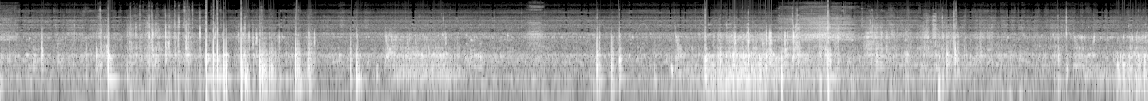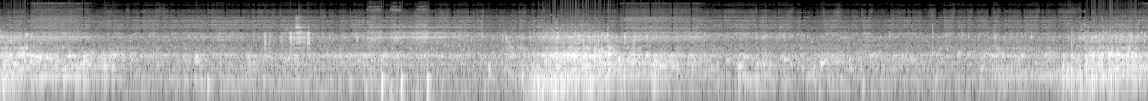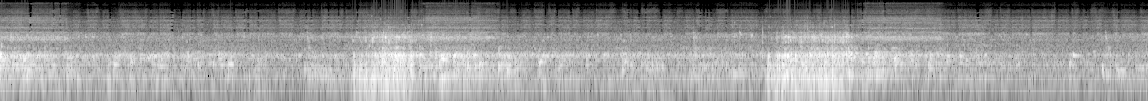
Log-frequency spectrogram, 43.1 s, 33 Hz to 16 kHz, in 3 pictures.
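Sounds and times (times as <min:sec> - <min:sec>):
sharp clicks and knocks: 0:00.4 - 0:04.6, 0:07.4 - 0:07.9
underwater regulator bubbling exhalations: 0:04.8 - 0:06.0, 0:08.4 - 0:12.0, 0:13.4 - 0:16.0, 0:20.6 - 0:22.8, 0:26.8 - 0:29.7, 0:33.1 - 0:35.2, 0:38.1 - 0:40.3.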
